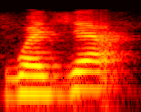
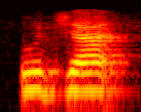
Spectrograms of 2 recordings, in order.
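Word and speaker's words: Wedjat: The name for the eye of Heru may be pronounced as Wajat, Ujat, or Uchat, meaning the whole or restored one, and also that which protects.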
